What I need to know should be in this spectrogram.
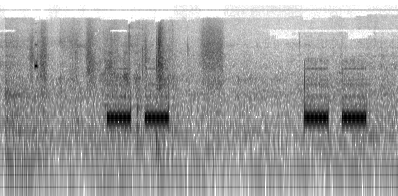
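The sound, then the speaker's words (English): A mobile phone call ringing out: after a single brief keypad beep, two pairs of steady double-pulse ring tones sound clearly over quiet background noise, with no one speaking. “I'll phone her then, shall I?”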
